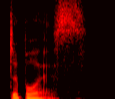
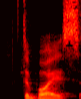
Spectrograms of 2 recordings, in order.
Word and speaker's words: Du Bois: Du Bois. – Du Bois.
